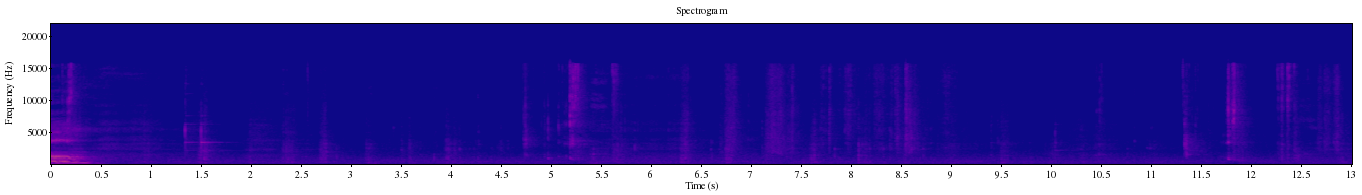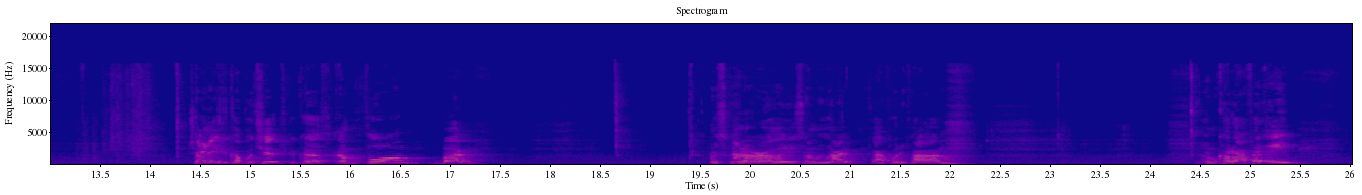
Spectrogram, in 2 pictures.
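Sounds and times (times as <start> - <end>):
chips crunching while chewed: 1.9 - 14.4.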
